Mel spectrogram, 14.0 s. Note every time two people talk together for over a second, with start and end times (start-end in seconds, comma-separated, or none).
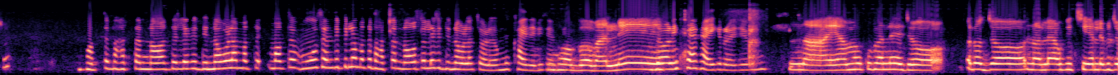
none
